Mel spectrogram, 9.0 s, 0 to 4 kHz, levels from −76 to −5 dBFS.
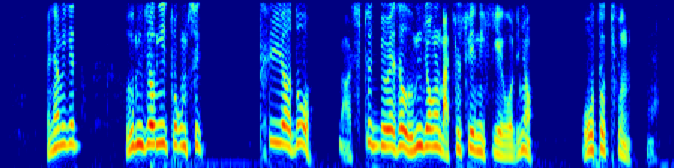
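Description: Speech, carried over a call path with nothing above 4 kHz, which fits narrowband G.711 telephone coding. A burst of packet loss hits three times: 1.00 to 1.09 s, 4.97 to 5.09 s and 7.61 to 7.75 s. Each time the receiver stretches the last sound, then jumps ahead. About 80, 100 and 120 ms of speech are lost. The last gap fades mostly to silence for about 110 ms. One short concealed packet loss occurs at 2.05 to 2.09 s. About 20 ms never arrived. The gap was filled by continuing the previous sound, leaving a brief smear before the real audio blends back in.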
